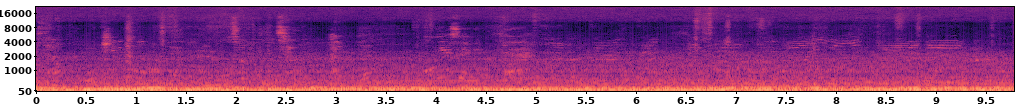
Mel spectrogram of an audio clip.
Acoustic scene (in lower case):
car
